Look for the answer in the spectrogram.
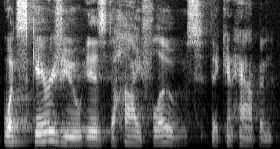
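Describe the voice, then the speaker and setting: A man's voice: medium pitch, slow pace. A middle-aged man, presenting slides to an audience in a loose, conversational way with lots of fillers and restarts. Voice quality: big voice. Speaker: environmental consultant presenting to an audience.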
